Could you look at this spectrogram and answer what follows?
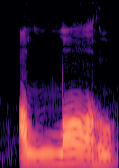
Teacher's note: Kalimat Allah tebal. Ketika berharakat ee fathah Allahu, itu ikut ikut tebal.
